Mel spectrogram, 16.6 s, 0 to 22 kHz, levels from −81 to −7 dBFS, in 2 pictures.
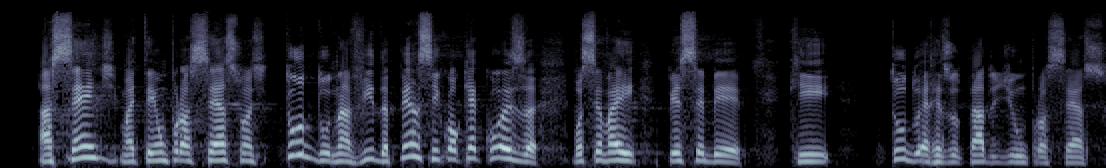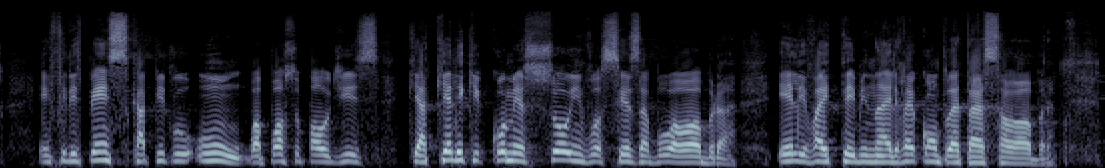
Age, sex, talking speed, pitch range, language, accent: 50-69, male, 175 wpm, 175-225 Hz, Portuguese, Brazilian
